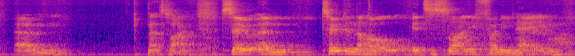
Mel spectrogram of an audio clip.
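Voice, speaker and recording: A medium-pitched man's voice with lively intonation, plus audible room echo and noticeable background noise. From southern England. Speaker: cooking show host. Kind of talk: live cooking demonstration. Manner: halting, many fillers.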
